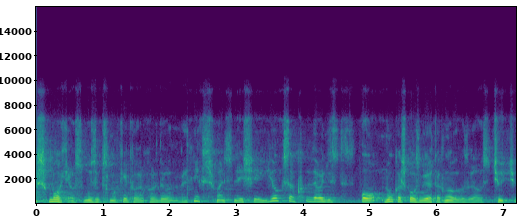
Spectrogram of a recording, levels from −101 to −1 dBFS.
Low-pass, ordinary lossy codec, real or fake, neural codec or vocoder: 7.2 kHz; Opus, 24 kbps; fake; codec, 16 kHz, 16 kbps, FreqCodec, larger model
